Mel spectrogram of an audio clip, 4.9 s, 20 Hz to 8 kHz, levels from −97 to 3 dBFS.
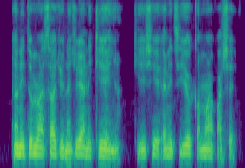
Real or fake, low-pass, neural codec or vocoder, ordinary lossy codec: fake; none; codec, 16 kHz, 2 kbps, FunCodec, trained on LibriTTS, 25 frames a second; none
